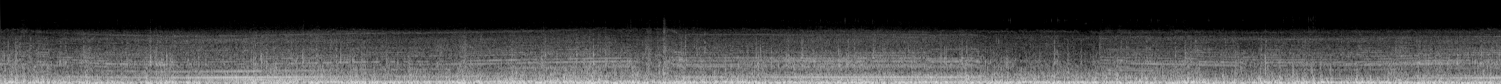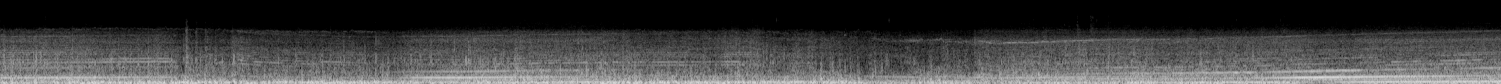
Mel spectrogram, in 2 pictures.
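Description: Yamaha YXZ 1000R side-by-side's three-cylinder engine driving over sand dunes, its revs rising and falling back every few seconds under a constant low rush.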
